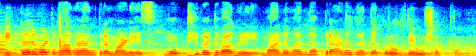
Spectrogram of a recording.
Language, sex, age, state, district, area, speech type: Marathi, female, 18-30, Maharashtra, Sangli, urban, read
